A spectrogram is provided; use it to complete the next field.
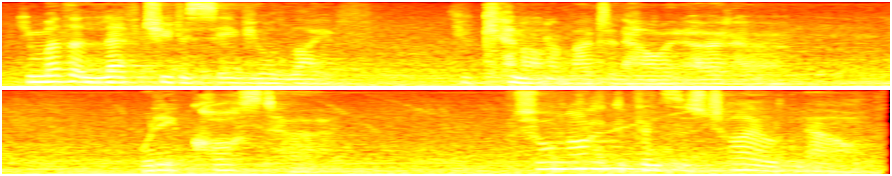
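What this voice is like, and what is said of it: British accent, jarring. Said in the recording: “Mira has a British accent ... has a British accent that is not an Aquaman movie, and it's... Jarring.”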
